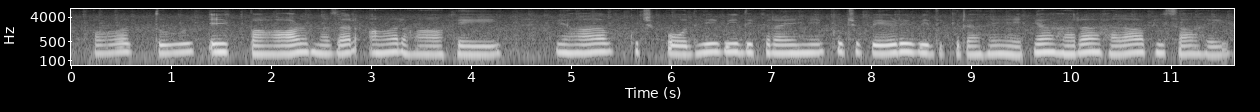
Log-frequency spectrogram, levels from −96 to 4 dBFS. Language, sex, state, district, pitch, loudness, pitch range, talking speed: Hindi, female, Bihar, Saran, 195 Hz, -16 LUFS, 180-210 Hz, 135 wpm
